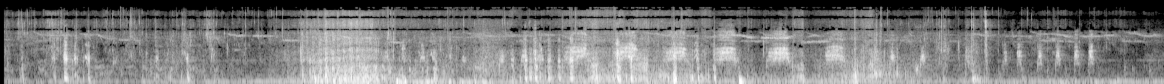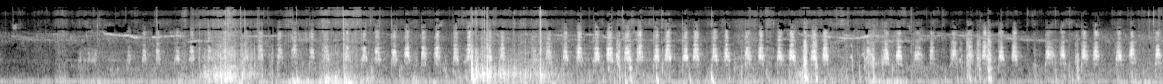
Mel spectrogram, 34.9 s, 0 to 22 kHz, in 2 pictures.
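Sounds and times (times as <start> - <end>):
ducks quacking: 0.7 - 1.4, 5.8 - 16.5, 18.8 - 34.9.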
